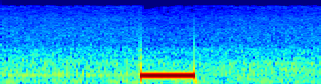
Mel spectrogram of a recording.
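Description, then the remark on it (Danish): A single short telephone line tone, a steady mid-pitched beep lasting a fraction of a second, loud against a faint background hiss, with no one talking, as a radio studio connects a phone call to a reporter in the field. “der er lidt andet opkald også på linjen.”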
